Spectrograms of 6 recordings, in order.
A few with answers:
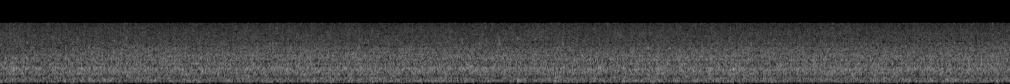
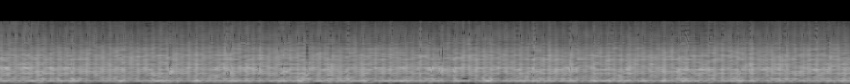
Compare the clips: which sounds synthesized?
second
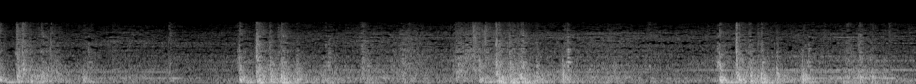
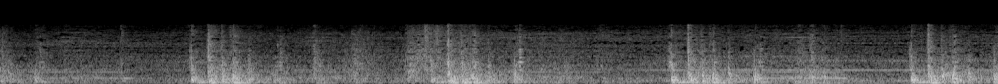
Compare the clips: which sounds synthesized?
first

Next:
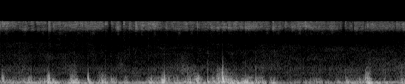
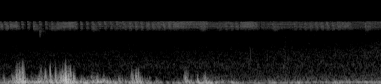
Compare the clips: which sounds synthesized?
first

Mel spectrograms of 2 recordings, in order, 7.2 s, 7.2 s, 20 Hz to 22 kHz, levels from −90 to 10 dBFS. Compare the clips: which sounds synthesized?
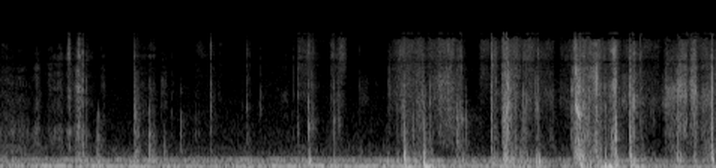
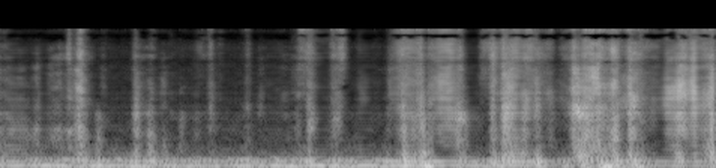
second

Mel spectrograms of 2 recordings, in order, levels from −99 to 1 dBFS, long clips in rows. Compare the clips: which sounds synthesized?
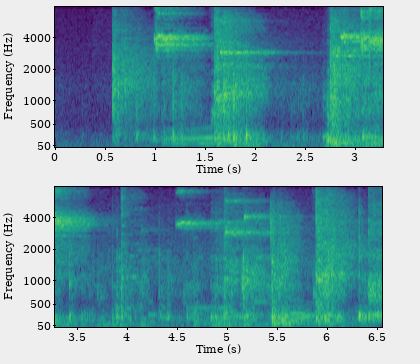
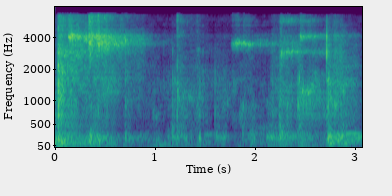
second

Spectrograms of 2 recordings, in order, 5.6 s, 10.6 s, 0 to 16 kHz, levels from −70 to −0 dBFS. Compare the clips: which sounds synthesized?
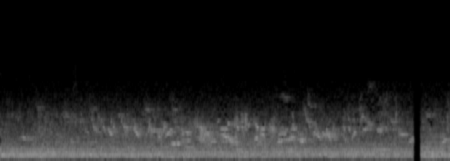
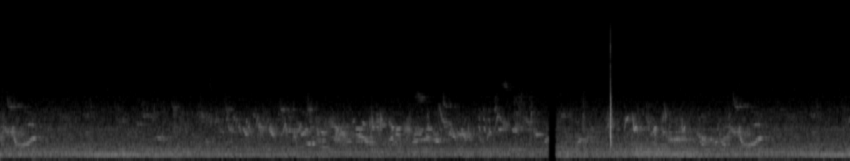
second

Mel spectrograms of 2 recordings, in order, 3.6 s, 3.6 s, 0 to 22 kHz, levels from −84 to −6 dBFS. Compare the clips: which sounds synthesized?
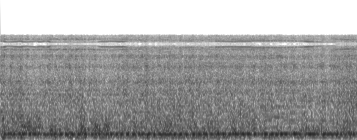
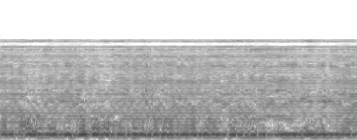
second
